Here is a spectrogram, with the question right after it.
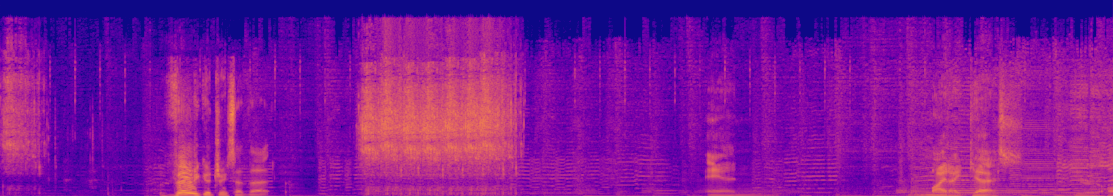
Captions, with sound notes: Very good drinks at that. (Sipping) And might I guess,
